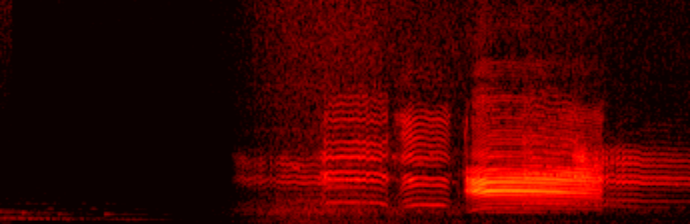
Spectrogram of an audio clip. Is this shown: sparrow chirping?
no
